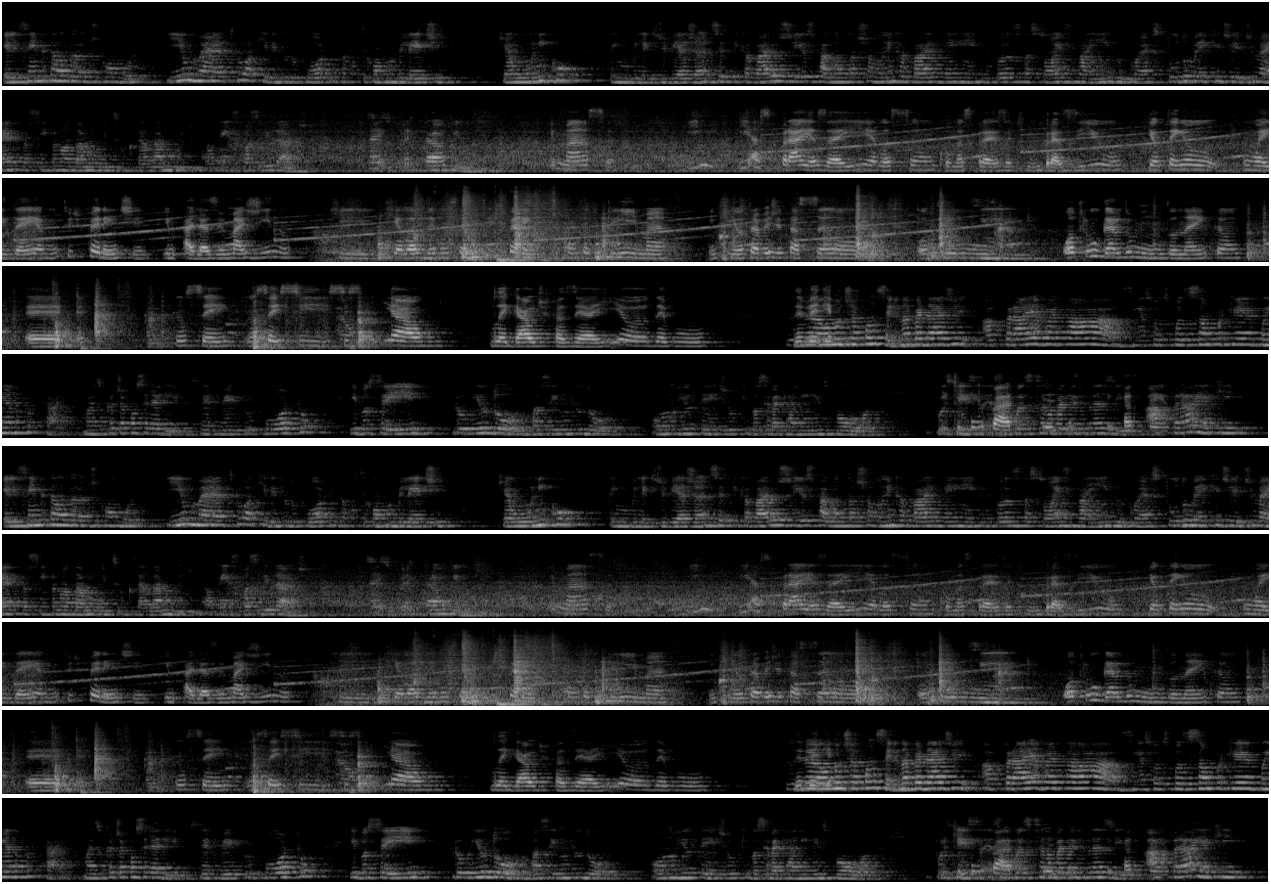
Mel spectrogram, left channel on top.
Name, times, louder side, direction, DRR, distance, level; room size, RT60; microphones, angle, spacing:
voice 1, 0.0-4.5 5.0-5.8 6.1-15.7 16.3-17.6 29.5-29.8 35.1-35.6 38.4-38.6 41.3-41.6 45.8-56.8 57.2-59.7 60.0-63.1, right 2 dB, 40° right, 3.2 m, -39 dB
sound 1, 14.7-25.7, left 1 dB, 5° left, 2.3 m, -45 dB
voice 2, 16.3-17.1 18.1-18.9 19.5-28.3 28.6-32.1 32.4-34.1 34.5-35.3 35.9-37.8 38.2-38.9 39.7-41.5 41.8-42.4 42.9-45.1 45.9-46.3 60.1-60.8 61.1-61.2 61.9-62.3, left 4 dB, 35° left, 0.6 m, -35 dB
sound 2, 20.3-22.6 22.9-25.2 25.5-27.8 28.1-30.4 30.7-33.0 33.3-35.6, left 5 dB, 60° left, 2.2 m, -46 dB
sound 3, 28.4-32.1 32.4-36.2 36.8-36.9 37.4-37.5 37.8-42.0, left 1 dB, 20° right, 2.5 m, -36 dB
13.5 x 9.0 x 3.8 m
head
